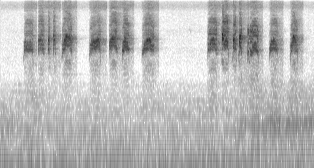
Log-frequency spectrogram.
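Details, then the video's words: Horsfield's babbler producing a long sequence of rough, buzzy chattering notes grouped in twos and threes, with a brief gap midway before a denser run of bursts. "UNIKNYA SUARA DAN GAYA BERKICAU BURUNG PELANDUK SEMAK"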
